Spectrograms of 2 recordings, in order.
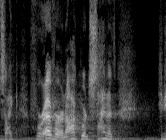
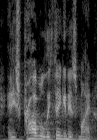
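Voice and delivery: ordinary delivery

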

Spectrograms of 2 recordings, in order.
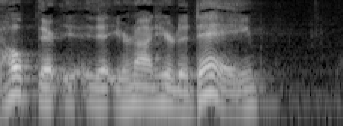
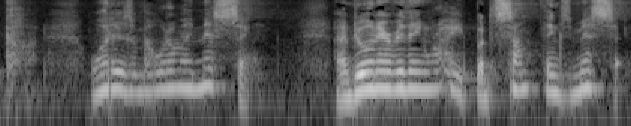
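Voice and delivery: high-pitched, puzzled praying; searching plea; 7 semitones higher, faster than usual. Acted. Cornelius asking God what he is missing, searching plea. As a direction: plead with God, higher and earnest.

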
